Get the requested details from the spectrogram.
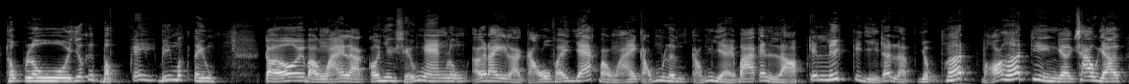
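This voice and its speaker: A man with a Southern Vietnamese accent tells a ghost story casually and with animation, often speaking directly to his listeners. His voice is on the high side and brisk.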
